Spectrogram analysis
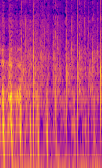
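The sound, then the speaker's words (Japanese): A church audience gives welcoming applause for a newly married couple, a loose, uneven patter of many separate hand claps from a modest group, fairly loud and continuing steadily. “本当に来てくれましたので歓迎の拍手をしたいと”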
